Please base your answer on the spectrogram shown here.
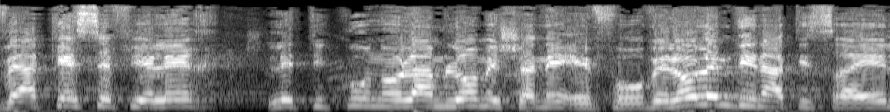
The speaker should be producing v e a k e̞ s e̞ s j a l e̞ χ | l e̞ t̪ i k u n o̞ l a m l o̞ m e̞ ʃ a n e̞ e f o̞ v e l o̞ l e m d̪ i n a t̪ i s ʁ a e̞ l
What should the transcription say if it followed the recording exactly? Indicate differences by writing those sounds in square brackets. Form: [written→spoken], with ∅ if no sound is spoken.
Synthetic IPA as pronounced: v e a k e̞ s e̞ [s→f] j [a→e] l e̞ χ | l e̞ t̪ i k u n o̞ l a m l o̞ m e̞ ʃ a n e̞ e f o̞ v e l o̞ l e m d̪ i n a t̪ i s ʁ a e̞ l

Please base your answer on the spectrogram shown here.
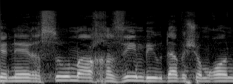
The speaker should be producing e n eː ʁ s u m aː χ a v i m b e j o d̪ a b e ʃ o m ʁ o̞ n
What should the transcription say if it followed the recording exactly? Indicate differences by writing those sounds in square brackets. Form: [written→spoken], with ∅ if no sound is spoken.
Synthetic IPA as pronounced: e n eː ʁ s u m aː χ a [v→z] i m b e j [o→u] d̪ a [b→v] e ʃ o m ʁ o̞ n

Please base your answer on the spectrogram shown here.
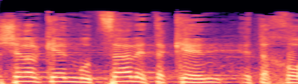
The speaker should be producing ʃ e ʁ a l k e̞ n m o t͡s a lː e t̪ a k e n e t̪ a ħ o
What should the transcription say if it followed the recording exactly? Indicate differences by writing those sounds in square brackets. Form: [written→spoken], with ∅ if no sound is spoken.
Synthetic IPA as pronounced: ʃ e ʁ a l k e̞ n m [o→u] t͡s a [lː→l] e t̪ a k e n e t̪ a [ħ→χ] o

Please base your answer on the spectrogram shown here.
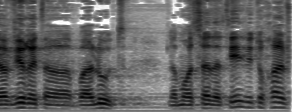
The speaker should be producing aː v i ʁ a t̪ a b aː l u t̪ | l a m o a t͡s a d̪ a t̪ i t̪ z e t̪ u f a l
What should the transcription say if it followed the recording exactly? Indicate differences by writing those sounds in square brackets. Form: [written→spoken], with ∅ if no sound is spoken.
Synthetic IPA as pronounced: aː v i ʁ [a→e] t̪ a b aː l u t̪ | l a m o a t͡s a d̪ a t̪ i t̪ [z→v] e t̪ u [f→χ] a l

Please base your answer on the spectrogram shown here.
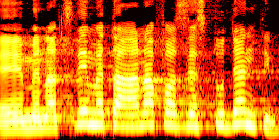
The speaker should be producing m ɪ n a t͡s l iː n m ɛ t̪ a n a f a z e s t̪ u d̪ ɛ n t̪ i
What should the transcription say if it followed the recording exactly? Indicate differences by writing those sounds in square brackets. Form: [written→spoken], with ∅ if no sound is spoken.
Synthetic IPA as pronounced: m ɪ n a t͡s l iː [n→∅] m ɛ t̪ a n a f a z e s t̪ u d̪ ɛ n t̪ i

